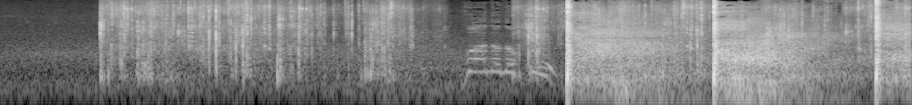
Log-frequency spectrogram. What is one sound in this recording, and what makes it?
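Footsteps crunch on gravel and concrete.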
